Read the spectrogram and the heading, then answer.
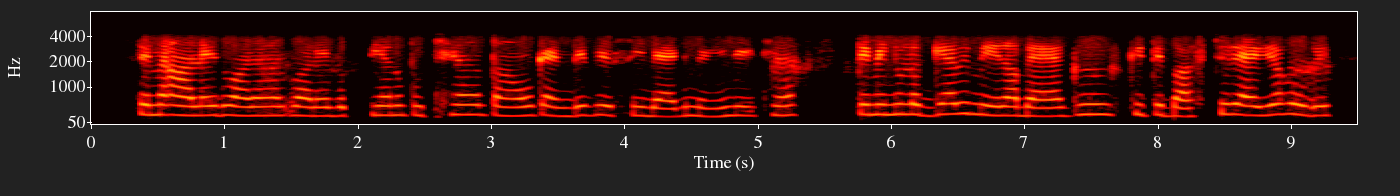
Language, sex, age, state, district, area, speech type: Punjabi, female, 18-30, Punjab, Mohali, rural, conversation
